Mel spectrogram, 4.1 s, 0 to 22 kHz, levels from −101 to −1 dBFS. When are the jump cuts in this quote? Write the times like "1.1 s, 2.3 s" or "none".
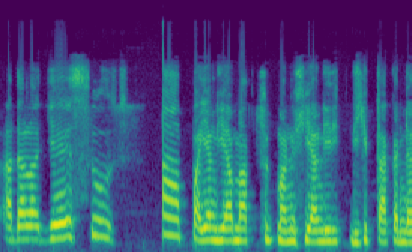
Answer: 1.6 s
